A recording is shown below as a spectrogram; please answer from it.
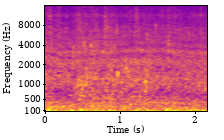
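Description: Shallow pool water splashing and lapping around a toddler's feet as she wades through ankle-deep water, with a low, uneven rumble underneath.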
